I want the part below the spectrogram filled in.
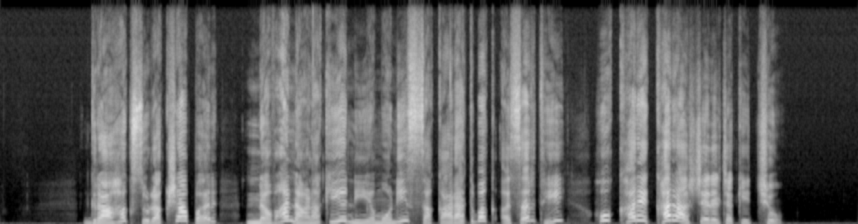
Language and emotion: Gujarati, surprised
